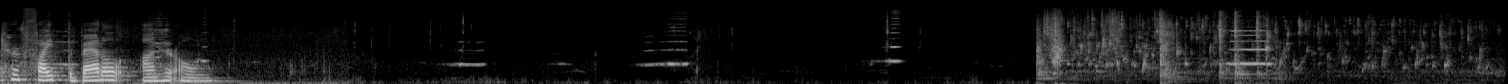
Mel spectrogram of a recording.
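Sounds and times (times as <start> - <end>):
windlass and chain squeaking: 0.0 - 3.2, 4.2 - 7.2, 8.7 - 9.2, 12.2 - 12.8
water splashing and sloshing: 10.4 - 15.0.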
